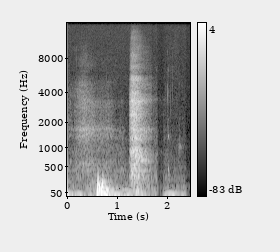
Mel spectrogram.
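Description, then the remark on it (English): A short, sharp intake of breath followed by a breathy puff of air exhaled from a person's mouth, with no speech, then quiet. “God, the gasp, that inaudible puff of evil came out of your mouth when you said that”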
